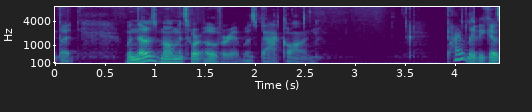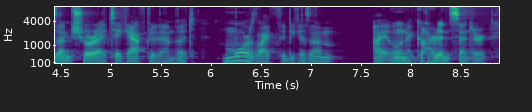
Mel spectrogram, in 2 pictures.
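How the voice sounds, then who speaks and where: A middle-aged man who owns a garden center, reading a reflective personal essay in a storytelling manner. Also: low-pitched. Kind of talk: scripted personal essay narration.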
